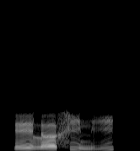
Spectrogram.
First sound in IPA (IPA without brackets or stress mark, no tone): e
